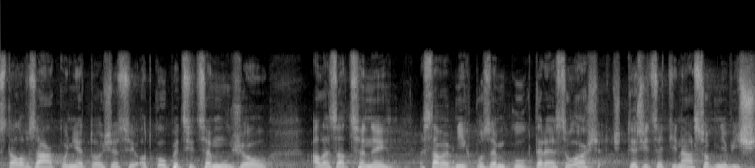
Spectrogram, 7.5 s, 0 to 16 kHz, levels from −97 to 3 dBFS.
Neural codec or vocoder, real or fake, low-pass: none; real; 10.8 kHz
